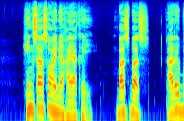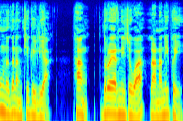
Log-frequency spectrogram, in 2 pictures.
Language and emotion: Bodo, neutral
